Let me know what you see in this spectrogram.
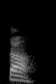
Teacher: जीहवा जो है आपकी दांतों को छूती है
